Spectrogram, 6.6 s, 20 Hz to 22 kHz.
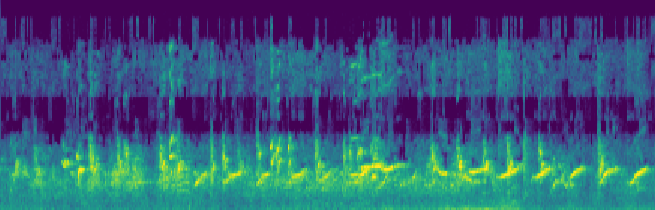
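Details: Red siskin, recorded 5 June 2022, giving high, thin chirps, with clear upslurred tweets repeated about once a second over a softer background twitter.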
